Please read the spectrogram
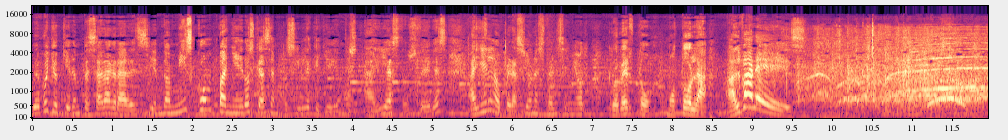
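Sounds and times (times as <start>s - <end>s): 
speech: 0.0s - 10.8s
crowd applauding and cheering: 9.4s - 11.9s
whistles and whoops: 9.7s - 11.9s.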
